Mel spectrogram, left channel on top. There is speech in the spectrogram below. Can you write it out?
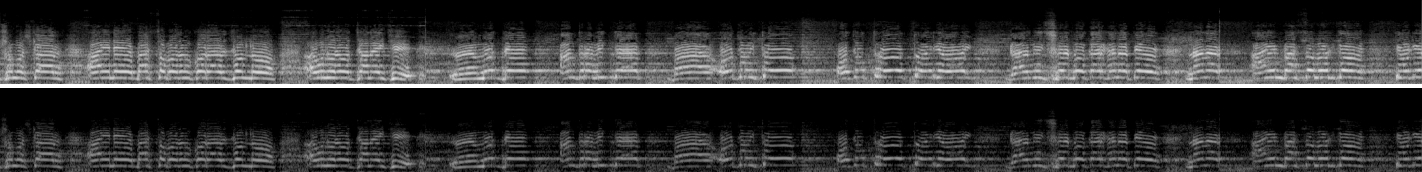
সংস্কার আইনে বাস্তবায়ন করার জন্য অনুরোধ জানাইছি। মধ্যে আন্তর্ভিজ্ঞান বা অযত্র তৈরি হয় গার্মেন্টস শিল্প কারখানাতে নানা আইন বাস্তবায়নকে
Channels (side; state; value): right; quieter; 19.9 dB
